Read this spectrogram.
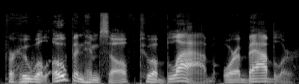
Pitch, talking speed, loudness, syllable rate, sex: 115 Hz, 220 wpm, -20 LUFS, 4.9 syllables/s, male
